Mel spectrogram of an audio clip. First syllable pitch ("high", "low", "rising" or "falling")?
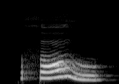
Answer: rising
